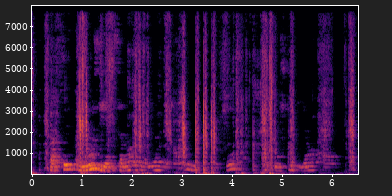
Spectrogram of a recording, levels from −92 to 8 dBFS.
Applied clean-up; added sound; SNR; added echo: classical method WPE with log-MMSE.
